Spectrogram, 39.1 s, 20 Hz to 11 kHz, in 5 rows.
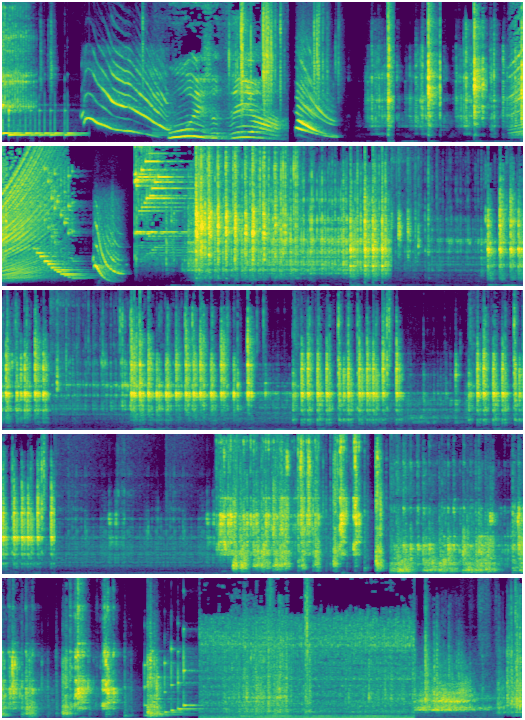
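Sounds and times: marbles rattling into plastic bottle: 0:03.4 - 0:06.4, 0:10.6 - 0:21.7
marbles rolling down wooden track: 0:03.4 - 0:07.6, 0:10.5 - 0:32.6.

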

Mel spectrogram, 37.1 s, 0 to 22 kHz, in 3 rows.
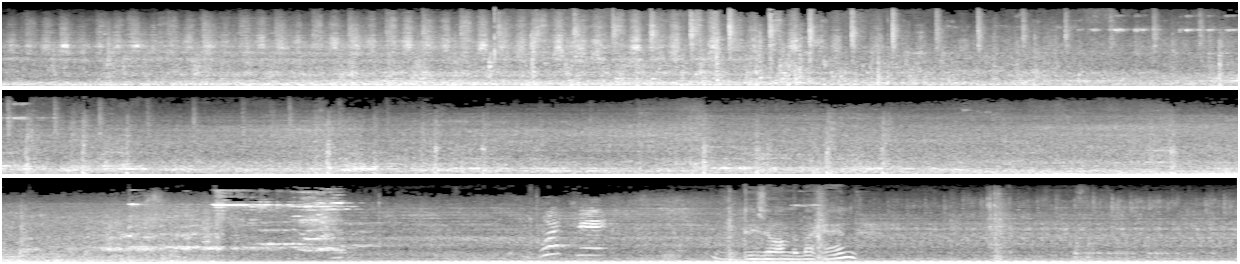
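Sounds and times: train wheels rumbling on rails: 0:00.0 - 0:37.0
metallic wheel squeal: 0:10.8 - 0:12.9, 0:25.7 - 0:28.7.

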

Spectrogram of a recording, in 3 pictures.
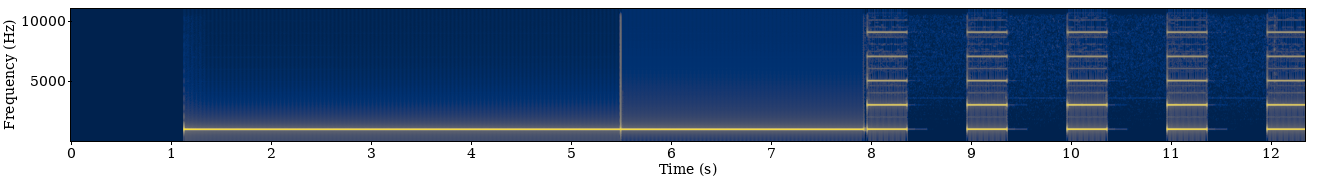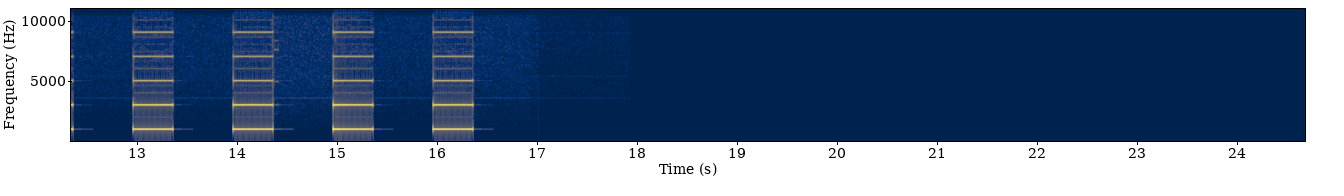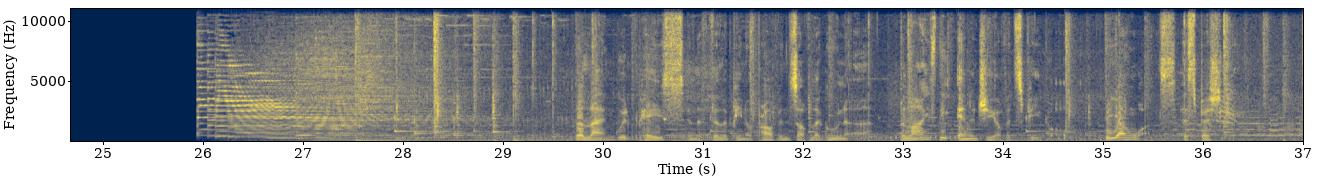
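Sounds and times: short beeps: 0:01.2 - 0:16.5
steady electronic test tone beep: 0:01.2 - 0:16.5.

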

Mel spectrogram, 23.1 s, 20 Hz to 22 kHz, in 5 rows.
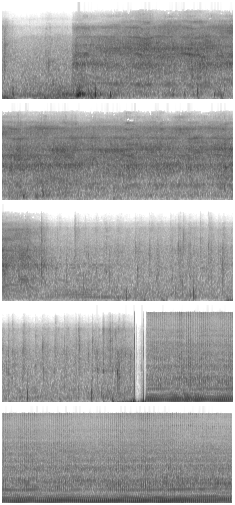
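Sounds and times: electric hair clippers buzzing: 0:01.4 - 0:10.3.

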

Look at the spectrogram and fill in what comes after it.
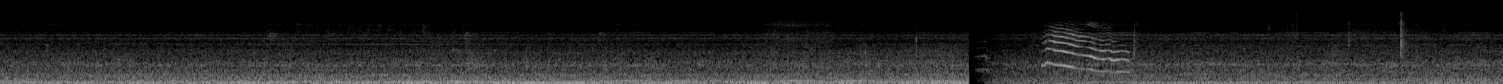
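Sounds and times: steady low rumble: 0:00.0 - 0:15.0
cat meowing: 0:09.8 - 0:11.4.

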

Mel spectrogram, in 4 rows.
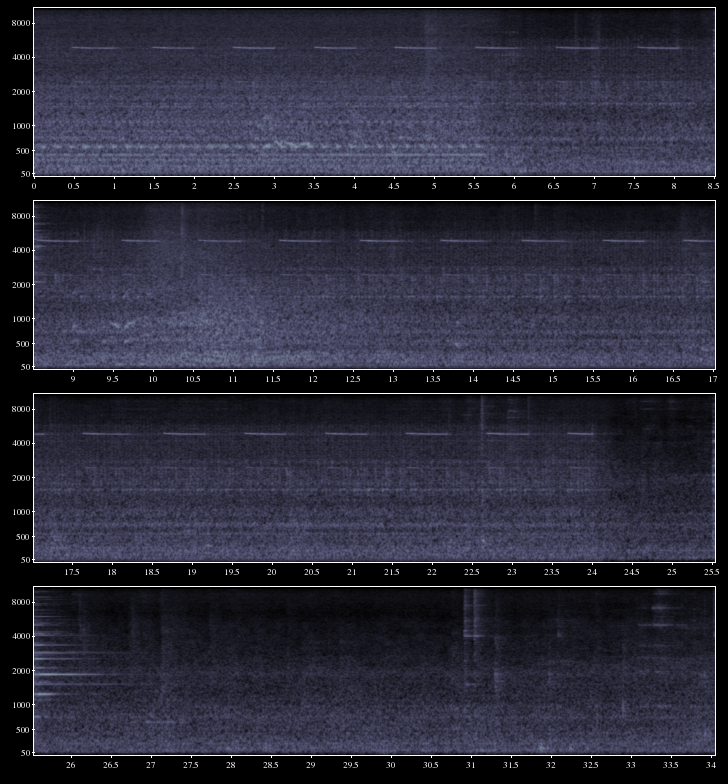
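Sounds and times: rapid warning beeper: 0:00.0 - 0:08.1, 0:08.7 - 0:24.0
forklift engine running: 0:00.0 - 0:25.2
sharp metallic clang: 0:25.5 - 0:26.7.

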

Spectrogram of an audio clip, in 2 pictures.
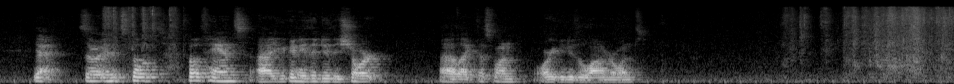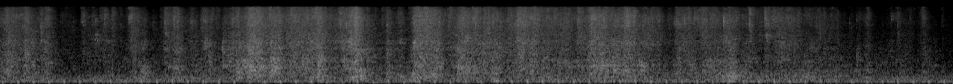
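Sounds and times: packaging rustling and crinkling: 0:01.0 - 0:01.9, 0:07.8 - 0:19.0.

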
